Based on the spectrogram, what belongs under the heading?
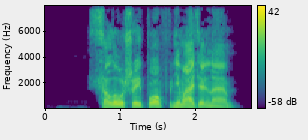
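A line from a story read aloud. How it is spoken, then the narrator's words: Angry, through gritted teeth. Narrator (Russian): злобно процедил Крутов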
